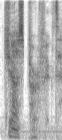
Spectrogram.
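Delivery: whispered in despair; muttered whisper. Acted. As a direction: breathe it out, defeated. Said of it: "Tom groaned".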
